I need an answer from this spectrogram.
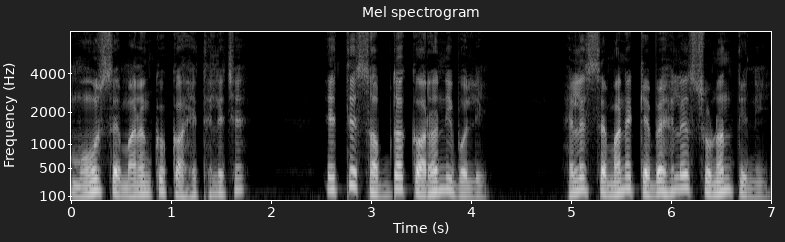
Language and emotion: Odia, sad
